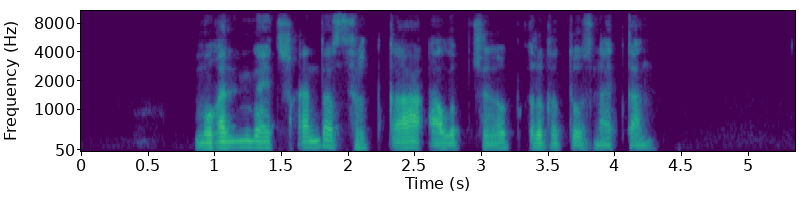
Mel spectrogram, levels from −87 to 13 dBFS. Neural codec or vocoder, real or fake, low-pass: codec, 24 kHz, 3 kbps, HILCodec; fake; 9.9 kHz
